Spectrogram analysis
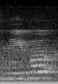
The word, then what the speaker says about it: neighbor: The second word is neighbor, again GH is silent.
